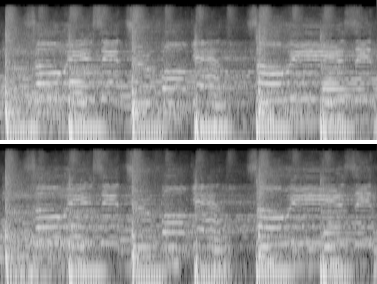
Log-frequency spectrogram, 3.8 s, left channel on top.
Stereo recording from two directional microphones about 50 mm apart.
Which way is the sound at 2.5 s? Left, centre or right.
Right.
